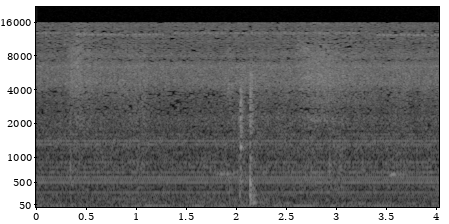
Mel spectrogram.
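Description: Steady low electrical hum and hiss of a radio recording in a pause between spoken lines, with one short faint sound about two seconds in.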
